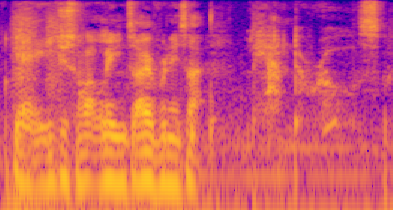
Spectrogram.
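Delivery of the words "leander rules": whisper. Acted. GM voicing NPC leaning over.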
